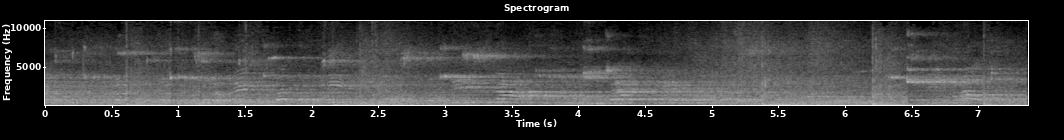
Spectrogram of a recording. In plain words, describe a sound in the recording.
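A crowd of spectators murmurs and calls out in the background.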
